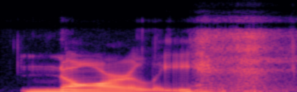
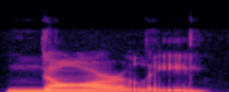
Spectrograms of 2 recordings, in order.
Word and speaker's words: gnarly: Thank you, Eddie, for gnarly, because it's fun to say too. Gnarly, just the N. And the vowel is ah, gnarly.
